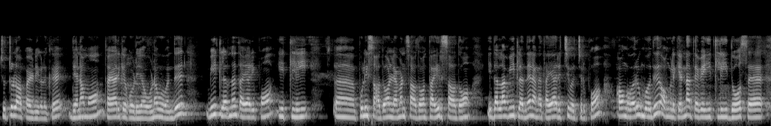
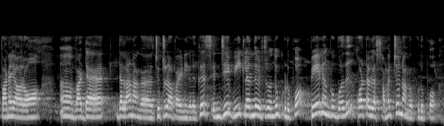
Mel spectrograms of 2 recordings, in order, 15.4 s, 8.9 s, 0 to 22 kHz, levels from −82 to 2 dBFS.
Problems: none marked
